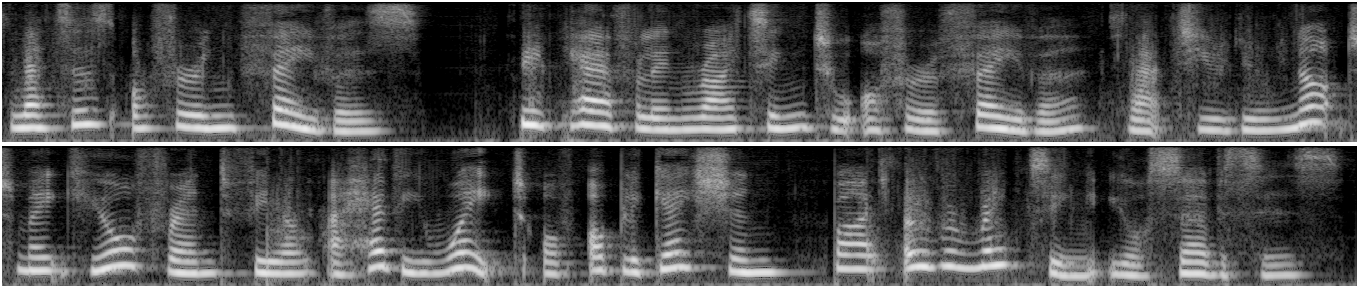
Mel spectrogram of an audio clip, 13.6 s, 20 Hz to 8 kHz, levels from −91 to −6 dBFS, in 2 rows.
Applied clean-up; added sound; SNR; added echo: neural separator model SepFormer DNS4.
